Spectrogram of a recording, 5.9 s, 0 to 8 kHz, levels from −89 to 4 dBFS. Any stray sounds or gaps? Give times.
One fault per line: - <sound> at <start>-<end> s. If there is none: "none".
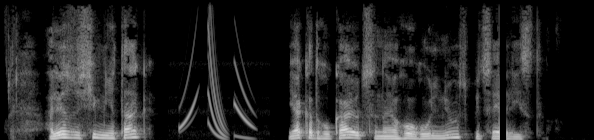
- chirp at 1.8-2.6 s
- dropout at 5.0-5.1 s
